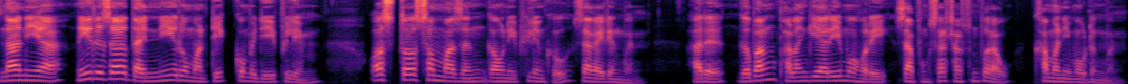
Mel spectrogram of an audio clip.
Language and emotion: Bodo, neutral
